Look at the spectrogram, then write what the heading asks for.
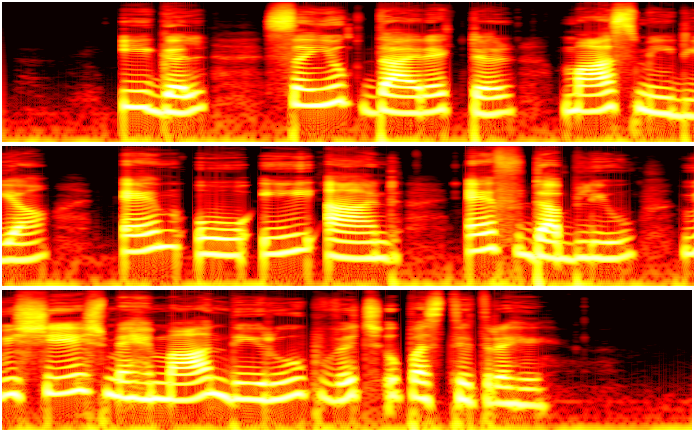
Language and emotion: Punjabi, neutral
